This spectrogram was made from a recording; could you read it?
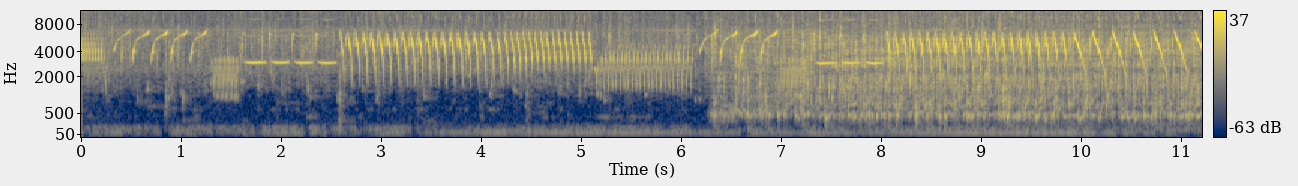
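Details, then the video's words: Canary in the wild sings a varied medley of sweeping slurred notes, short buzzy bursts, steady piping tones and long rapid trills, ending in a dense chattering roll with lower rattling undertones. "The Sound of Canaries in The Wild!"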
